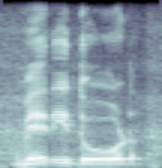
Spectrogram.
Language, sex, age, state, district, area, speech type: Urdu, male, 30-45, Uttar Pradesh, Muzaffarnagar, rural, spontaneous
